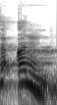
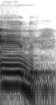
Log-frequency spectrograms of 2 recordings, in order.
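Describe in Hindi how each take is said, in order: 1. Article को छोटे 'uh' स्वर से बोला जाता है। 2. आर्टिकल को पूरे खुले स्वर से बोला जाता है। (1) "एन is pronounced as अन" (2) "not एन"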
